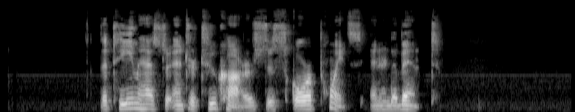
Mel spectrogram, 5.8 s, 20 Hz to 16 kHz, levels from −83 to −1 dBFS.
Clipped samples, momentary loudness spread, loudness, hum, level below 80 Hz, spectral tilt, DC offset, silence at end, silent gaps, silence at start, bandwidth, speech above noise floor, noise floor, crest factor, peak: under 0.1%; 11 LU; -23 LUFS; none; -72 dBFS; -4.5 dB/octave; under 0.1%; 1.35 s; none; 1 s; 11.5 kHz; 46 dB; -68 dBFS; 22 dB; -2 dBFS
